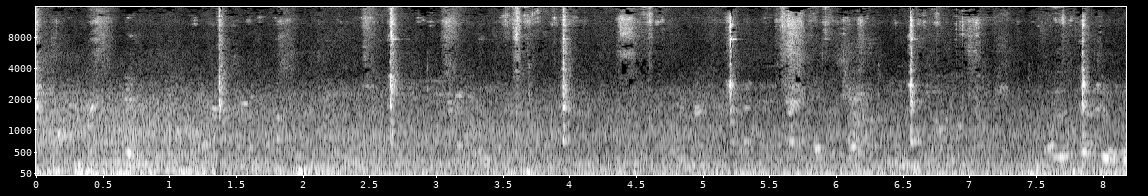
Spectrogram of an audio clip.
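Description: City street ambience: a steady low rumble of road traffic, with footsteps on a concrete sidewalk as light clicks about twice a second.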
